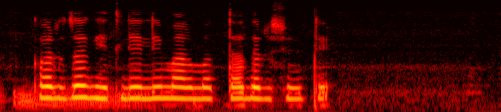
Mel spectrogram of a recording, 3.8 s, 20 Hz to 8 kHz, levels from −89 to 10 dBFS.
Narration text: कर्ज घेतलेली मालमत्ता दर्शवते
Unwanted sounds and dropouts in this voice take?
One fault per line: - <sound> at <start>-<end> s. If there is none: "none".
none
